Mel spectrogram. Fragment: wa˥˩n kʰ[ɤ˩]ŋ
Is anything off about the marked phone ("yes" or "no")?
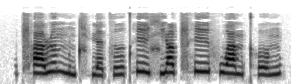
yes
